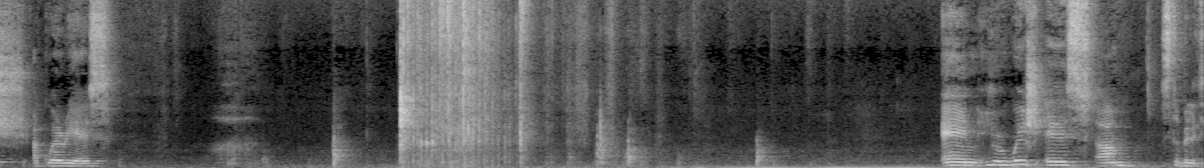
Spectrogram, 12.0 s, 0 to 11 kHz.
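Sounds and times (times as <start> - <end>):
cards being shuffled: 4.0 - 7.0.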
